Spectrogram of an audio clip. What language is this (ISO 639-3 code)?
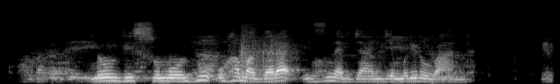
kin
